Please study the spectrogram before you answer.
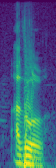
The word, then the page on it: adult: Catalan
